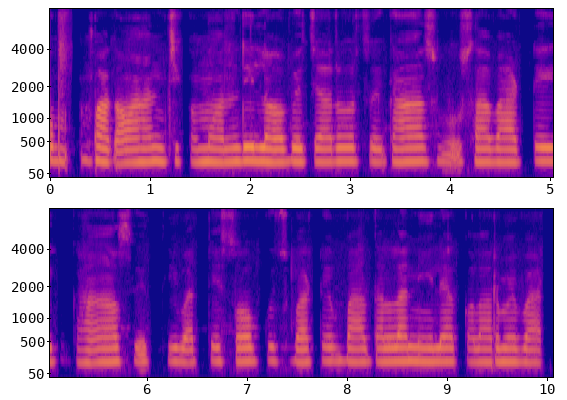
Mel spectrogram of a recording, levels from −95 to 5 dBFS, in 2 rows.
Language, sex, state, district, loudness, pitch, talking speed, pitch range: Bhojpuri, male, Uttar Pradesh, Deoria, -33 LUFS, 195 Hz, 145 wpm, 190-200 Hz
